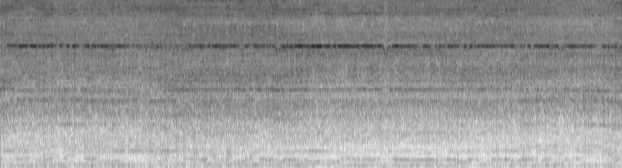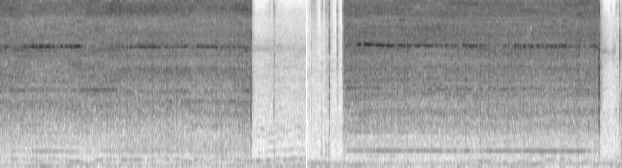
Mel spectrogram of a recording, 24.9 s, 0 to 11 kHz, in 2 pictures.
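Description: A power tool runs steadily at higher speed while restoring a headlight with a 3M kit, a continuous loud whine that cuts out briefly near the end before starting up again.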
